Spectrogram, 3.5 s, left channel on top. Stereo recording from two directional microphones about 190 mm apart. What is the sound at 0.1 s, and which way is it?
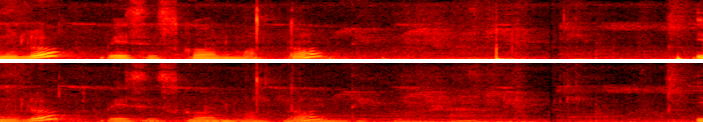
A woman's voice, 25° left (ahead or behind).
